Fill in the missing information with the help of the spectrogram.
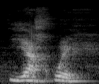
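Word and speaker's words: Yahweh: Los eruditos modernos conjeturan que originalmente se pronunciaba Yahweeg, aunque en estos tiempos, en las traducciones modernas de la Biblia, por ejemplo, se escribe Yahvé.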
